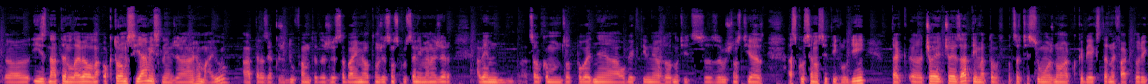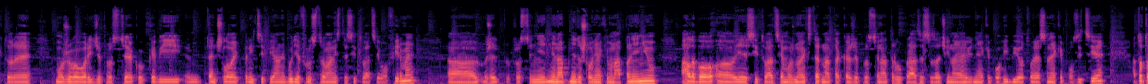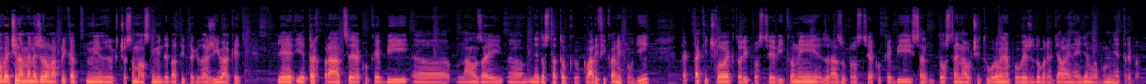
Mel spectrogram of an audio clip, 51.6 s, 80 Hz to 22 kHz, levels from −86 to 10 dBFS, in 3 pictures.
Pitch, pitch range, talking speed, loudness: 100 Hz, 100-105 Hz, 175 wpm, -21 LUFS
